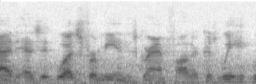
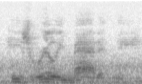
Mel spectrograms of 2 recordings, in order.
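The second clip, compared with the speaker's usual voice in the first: softer, hushed so the grandfather can't hear; 10 dB quieter than usual. Retold or imitated. Telling grandma the grandfather is angry, softly. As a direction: say it under your breath to the grandma. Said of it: "in a very soft voice so he couldn't hear".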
